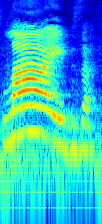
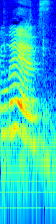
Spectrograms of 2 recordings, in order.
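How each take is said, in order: First: The vowel is long, like in 'life'. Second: The vowel is short, like in 'live'. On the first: It is the plural noun. The speaker calls it right. "It rhymes with life" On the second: It is the verb form. The speaker calls it wrong. "We don't say lives. That's the verb"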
